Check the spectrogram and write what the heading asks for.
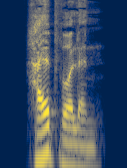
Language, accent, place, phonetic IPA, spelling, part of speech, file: German, Germany, Berlin, [ˈhalpˌvɔlən], halbwollen, adjective, De-halbwollen.ogg
- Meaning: half-woolen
